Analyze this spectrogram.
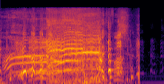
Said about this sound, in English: We know that …'s horny as hell in cat form. …'s guttural scream ruined the audio.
